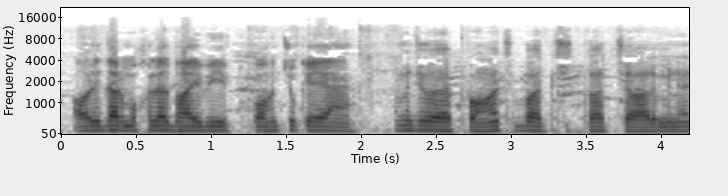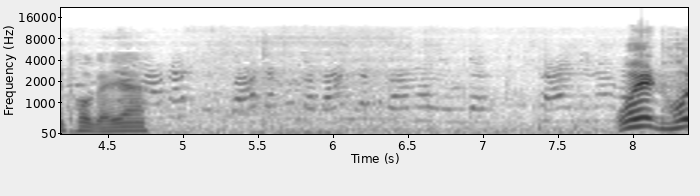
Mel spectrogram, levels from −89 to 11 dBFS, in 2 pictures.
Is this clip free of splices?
no; 1 cut; at 2.3 s

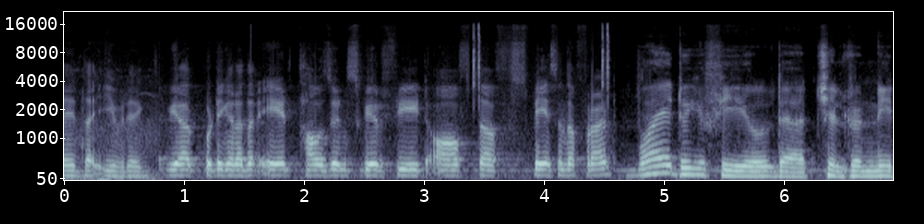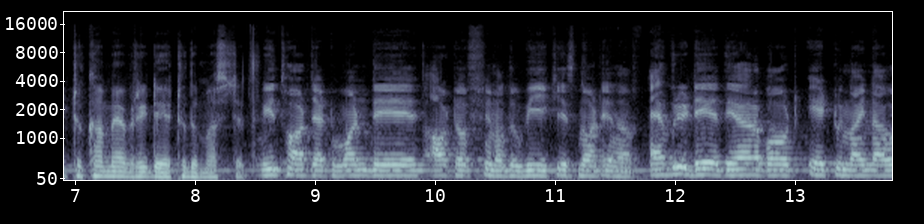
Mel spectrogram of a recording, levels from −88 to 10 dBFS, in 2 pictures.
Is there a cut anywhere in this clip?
yes; 6 cuts; at 0.8 s, 4.6 s, 6.3 s, 8.5 s, 10.0 s, 11.7 s

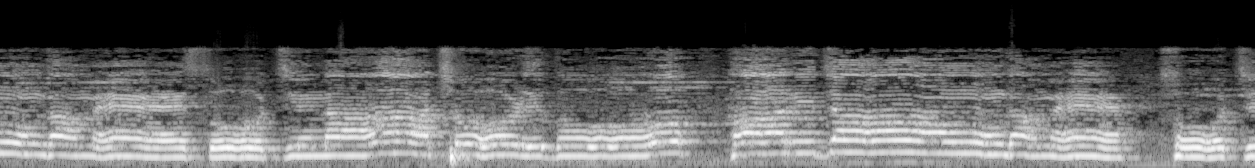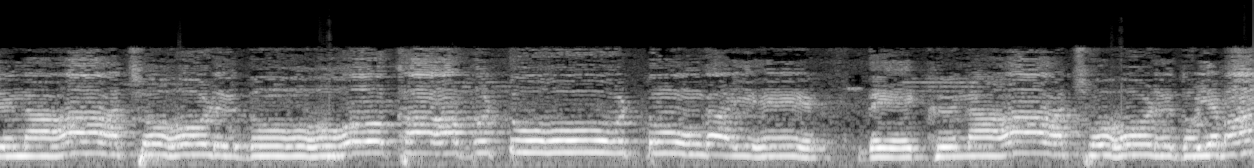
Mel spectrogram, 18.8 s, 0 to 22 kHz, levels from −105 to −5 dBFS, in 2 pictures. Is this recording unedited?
yes; 0 cuts

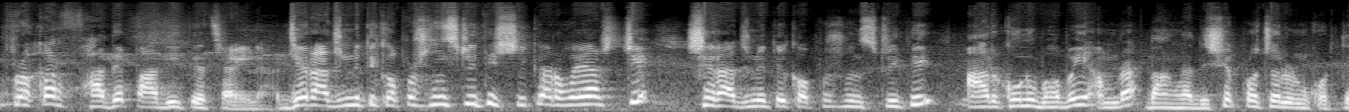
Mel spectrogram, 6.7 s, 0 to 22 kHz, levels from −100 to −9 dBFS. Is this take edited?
no; 0 cuts

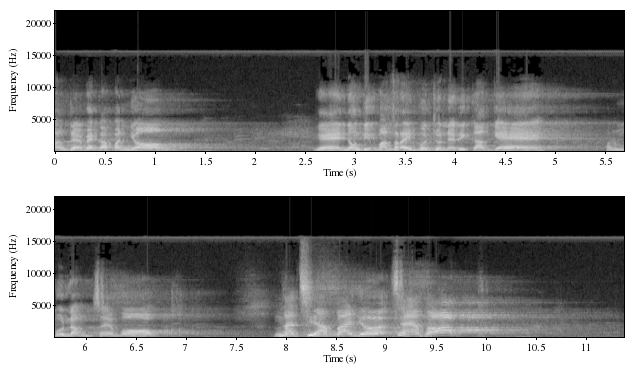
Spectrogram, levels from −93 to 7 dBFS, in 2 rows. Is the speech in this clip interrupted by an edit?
no; 0 cuts

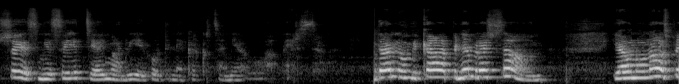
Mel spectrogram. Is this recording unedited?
no; 1 cut; at 3.8 s

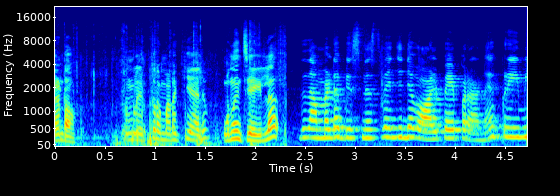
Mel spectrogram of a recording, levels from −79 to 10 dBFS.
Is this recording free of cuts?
no; 1 cut; at 2.3 s

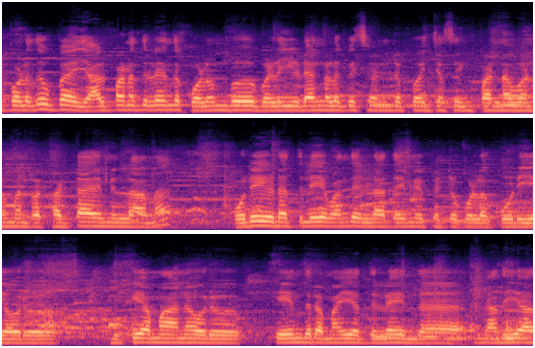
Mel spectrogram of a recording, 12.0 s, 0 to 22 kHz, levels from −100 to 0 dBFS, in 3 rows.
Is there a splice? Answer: no; 0 cuts

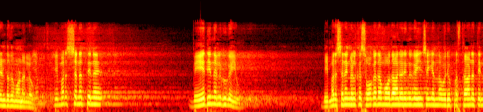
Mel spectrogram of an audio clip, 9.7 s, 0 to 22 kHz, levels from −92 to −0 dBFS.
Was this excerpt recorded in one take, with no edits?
no; 1 cut; at 1.0 s

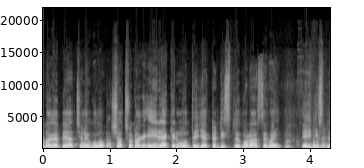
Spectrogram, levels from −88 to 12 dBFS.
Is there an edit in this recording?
yes; 1 cut; at 1.0 s

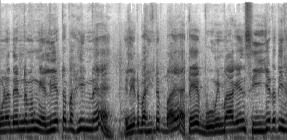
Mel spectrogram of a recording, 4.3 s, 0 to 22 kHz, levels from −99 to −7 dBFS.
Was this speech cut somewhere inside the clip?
yes; 1 cut; at 2.8 s

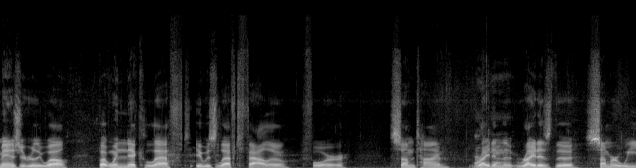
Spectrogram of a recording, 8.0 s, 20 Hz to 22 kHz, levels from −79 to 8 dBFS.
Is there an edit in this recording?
no; 0 cuts

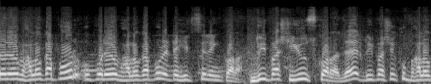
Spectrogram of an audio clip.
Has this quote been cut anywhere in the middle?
yes; 1 cut; at 2.4 s

